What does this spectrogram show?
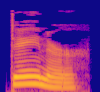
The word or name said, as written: dayner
